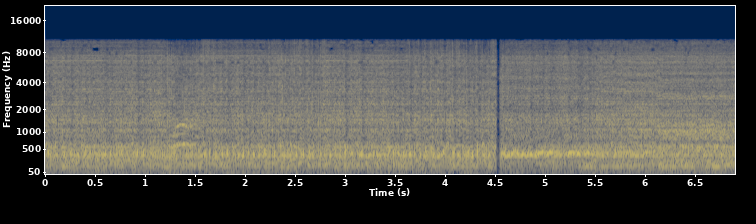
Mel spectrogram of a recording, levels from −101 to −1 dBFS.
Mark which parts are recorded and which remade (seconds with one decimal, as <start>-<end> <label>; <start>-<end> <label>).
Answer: 0.0-1.2 recorded; 1.2-1.7 remade; 1.7-2.2 recorded; 2.2-2.8 remade; 2.8-3.6 recorded; 3.6-4.6 remade; 4.6-6.9 recorded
